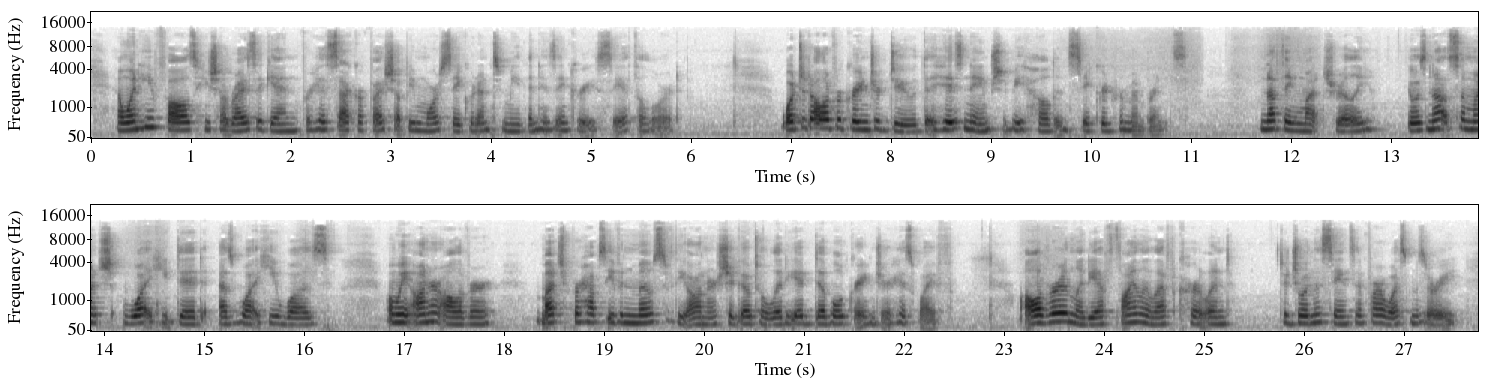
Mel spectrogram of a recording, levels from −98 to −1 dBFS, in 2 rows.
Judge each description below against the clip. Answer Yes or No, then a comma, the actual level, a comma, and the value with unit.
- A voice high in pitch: Yes, high, 205 Hz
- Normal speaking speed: Yes, average, 185 wpm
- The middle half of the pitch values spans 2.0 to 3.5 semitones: Yes, average, 2.9 semitones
